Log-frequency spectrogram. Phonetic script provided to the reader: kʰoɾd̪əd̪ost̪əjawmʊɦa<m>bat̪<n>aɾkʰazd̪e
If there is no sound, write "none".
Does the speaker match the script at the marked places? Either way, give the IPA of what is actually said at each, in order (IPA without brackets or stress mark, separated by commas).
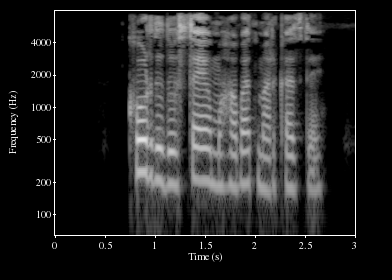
none, m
